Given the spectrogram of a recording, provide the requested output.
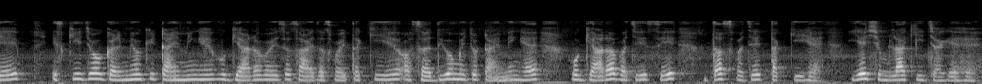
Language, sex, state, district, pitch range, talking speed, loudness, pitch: Hindi, female, Himachal Pradesh, Shimla, 200-235 Hz, 215 wpm, -19 LUFS, 215 Hz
